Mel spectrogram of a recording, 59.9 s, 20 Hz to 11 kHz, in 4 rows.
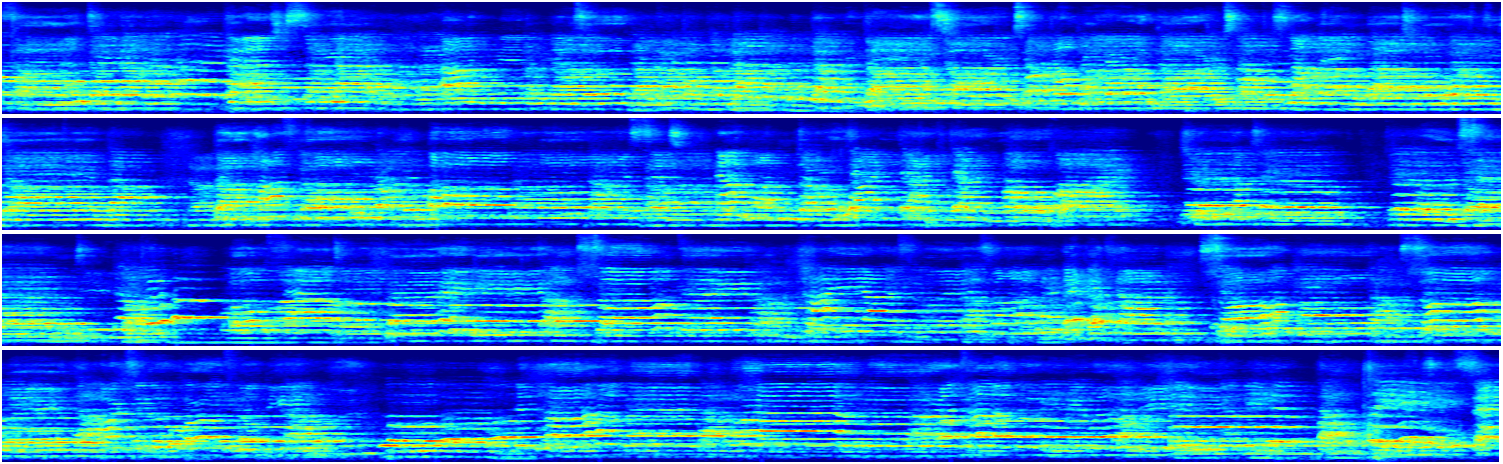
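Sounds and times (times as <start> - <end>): a cappella group singing: 0.0 - 59.9.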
